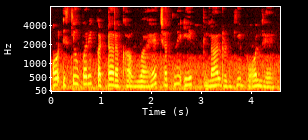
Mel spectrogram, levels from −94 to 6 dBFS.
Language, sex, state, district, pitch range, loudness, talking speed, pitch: Hindi, female, Uttar Pradesh, Lalitpur, 180-230 Hz, -18 LUFS, 195 wpm, 210 Hz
